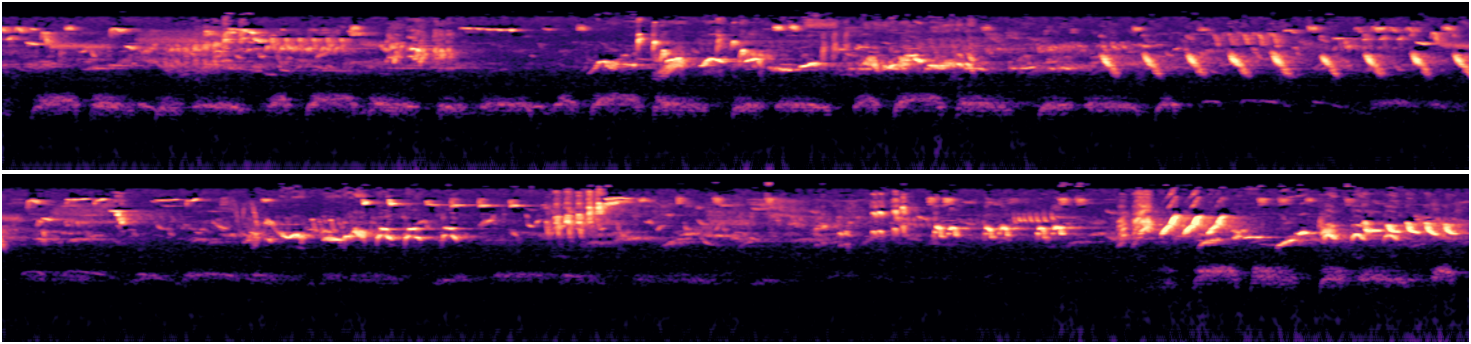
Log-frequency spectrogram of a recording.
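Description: Several birds singing and chirping: quick repeated chirps and fast trills, with a lower pulsing call running steadily underneath.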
